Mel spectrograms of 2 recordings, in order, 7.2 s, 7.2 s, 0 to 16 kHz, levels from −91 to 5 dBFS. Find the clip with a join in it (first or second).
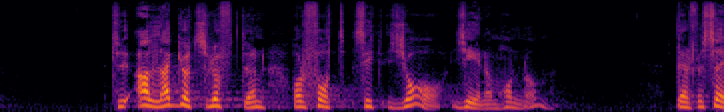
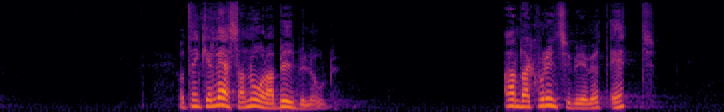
first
